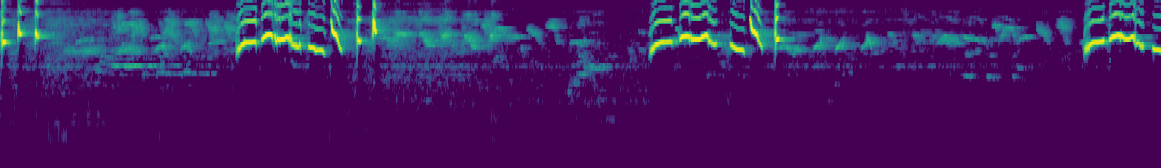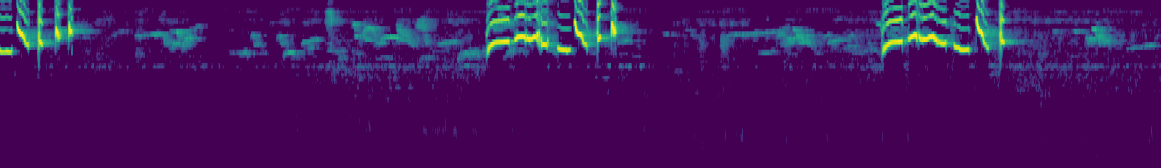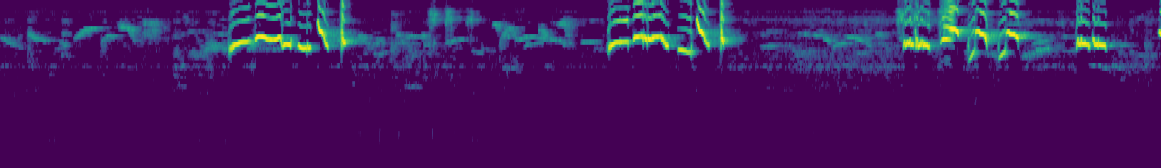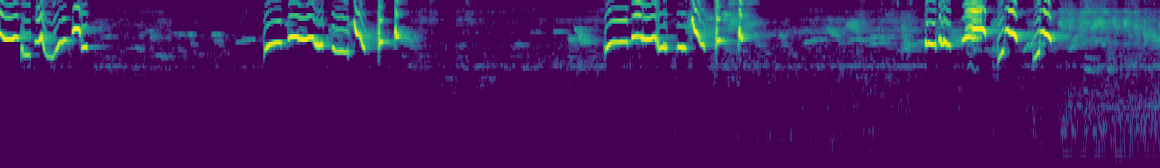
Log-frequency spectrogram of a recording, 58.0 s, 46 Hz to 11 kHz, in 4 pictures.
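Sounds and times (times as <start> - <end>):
bird singing whistled phrases: 0.0 - 0.7, 1.5 - 4.8, 8.1 - 10.6, 12.0 - 15.6, 19.9 - 22.4, 25.5 - 27.2, 31.7 - 33.6, 36.5 - 38.3, 40.2 - 44.8, 46.7 - 48.8, 50.6 - 53.1, 53.7 - 57.2.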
